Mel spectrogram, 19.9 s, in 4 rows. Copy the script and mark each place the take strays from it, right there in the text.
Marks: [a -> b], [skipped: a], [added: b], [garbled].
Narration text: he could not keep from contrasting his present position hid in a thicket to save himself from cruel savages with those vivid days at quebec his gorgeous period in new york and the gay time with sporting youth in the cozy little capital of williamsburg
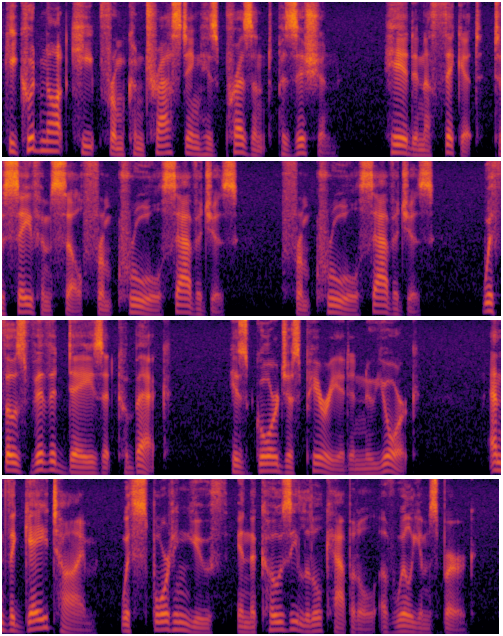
he could not keep from contrasting his present position hid in a thicket to save himself from cruel savages [added: from cruel savages] with those vivid days at quebec his gorgeous period in new york and the gay time with sporting youth in the cozy little capital of williamsburg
